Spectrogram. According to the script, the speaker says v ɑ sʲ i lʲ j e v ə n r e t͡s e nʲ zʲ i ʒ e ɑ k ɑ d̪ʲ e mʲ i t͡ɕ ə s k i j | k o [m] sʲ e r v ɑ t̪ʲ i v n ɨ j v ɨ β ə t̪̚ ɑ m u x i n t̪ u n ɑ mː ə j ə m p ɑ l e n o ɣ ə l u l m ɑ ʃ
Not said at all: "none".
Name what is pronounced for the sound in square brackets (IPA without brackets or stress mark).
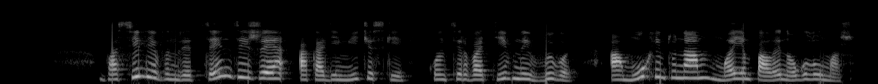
n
